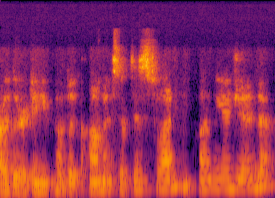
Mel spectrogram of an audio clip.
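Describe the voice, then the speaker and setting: Soft-spoken and somewhat breathy, a woman talks in a dark, mellow tone with lively intonation. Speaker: library board chair. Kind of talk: public board meeting. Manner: halting. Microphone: too quiet for audience.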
